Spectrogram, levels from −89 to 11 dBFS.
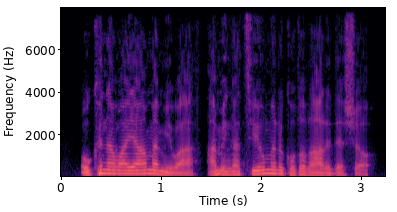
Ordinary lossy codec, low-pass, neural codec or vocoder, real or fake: none; none; codec, 16 kHz, 0.4 kbps, LongCat-Audio-Codec; fake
